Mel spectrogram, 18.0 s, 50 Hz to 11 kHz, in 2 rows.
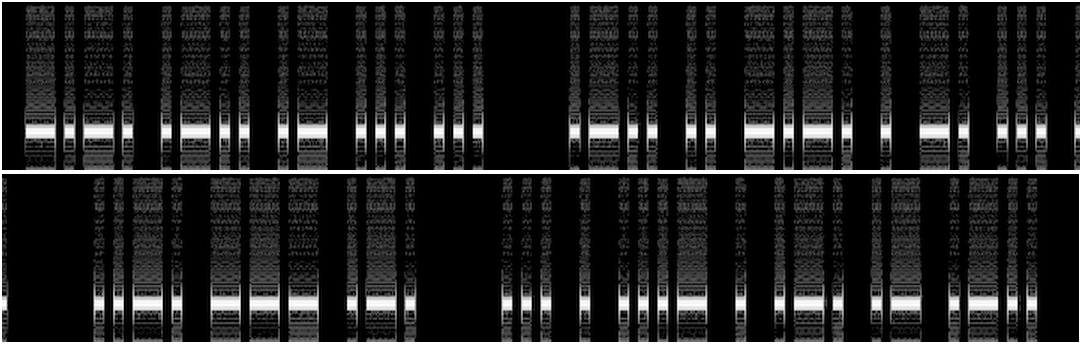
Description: Morse code, heard as a keyed tone, about 15 wpm, 800 Hz. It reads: CLASS LICENSE FOR SEVERAL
